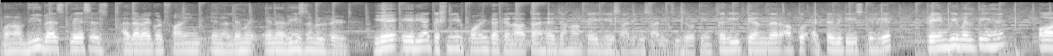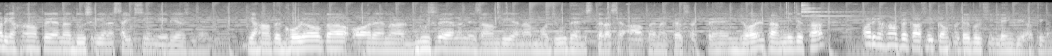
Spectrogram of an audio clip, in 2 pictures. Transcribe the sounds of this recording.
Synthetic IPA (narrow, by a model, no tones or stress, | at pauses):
ʋɐ̃nɔːʋd̪ibɛsʈ̚pleːsɪzad̪ɛʈaːɪk̬ʊɖfãːɪ̃ɳɖɪ̃nəlɪmɪʈɪ̃nəɾiːznəbəlɾẽːɖ | jeʔeːɽijakɐʃmiːɾpɔ̃ːɪ̃ɳʈkakɪlaːt̪aɦɛd͡ʒɐɦãpejesaːɾibʱisaːɾit͡ʃiːzẽɦoːt̪iɦɛ̃kɐɾiːb̚keɐ̃nd̪əɾaːp̚koʔɛːk̚ʈɪʋɪʈiːzkelie | ʈɾeːnbʱimɪlt̪iɦɛ̃ | ɔːɾjɐɦãpeɛːnad̪uːsɾiɛːnasaːɪʈsĩːŋeːɾijazbʱiɦɛ̃ː | jɐɦãpeɡʱoːɽaõkaʔɔːɾɛːnad̪uːsɾeɛːnanɪzaːmbʱiɛːnamɔːd͡ʒuːd̪ɦɛd͡ʒɪst̪ɐɾəseʔaːpɦɛːnakɐɾsɐk̚t̪eɦɛ̃ɪ̃ɲd͡ʒɔːɪfɛːmlikesaːt̪ʰ | ɔːɾjɐɦãp̬ekaːfikɐ̃mfəɾʈeːbəlfiːlɖɪ̃ŋɡbʱiaːt̪iɦɛ̃ː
